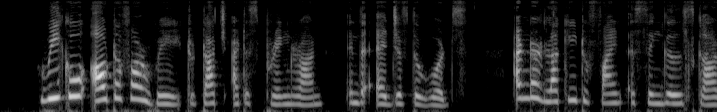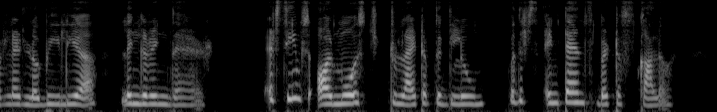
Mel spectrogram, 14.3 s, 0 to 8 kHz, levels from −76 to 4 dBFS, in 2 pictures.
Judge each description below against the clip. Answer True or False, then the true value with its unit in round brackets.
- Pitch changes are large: False (3.7 semitones)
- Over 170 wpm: True (180 wpm)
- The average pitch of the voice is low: False (230 Hz)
